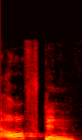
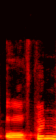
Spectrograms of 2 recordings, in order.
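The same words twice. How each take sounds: First: Often said as OFF-tun, T sounded; often pronounced with an audible T; American-style often with T. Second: Often said as OFF-un, no T sound; often pronounced without its T; often with silent T. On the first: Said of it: "जो Americans हैं". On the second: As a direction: say often like "awfun", the T left silent. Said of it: "वो इसे often नहीं बोलते". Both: Shown as a demonstration.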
